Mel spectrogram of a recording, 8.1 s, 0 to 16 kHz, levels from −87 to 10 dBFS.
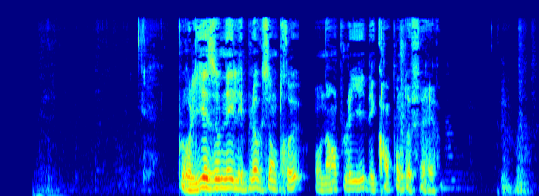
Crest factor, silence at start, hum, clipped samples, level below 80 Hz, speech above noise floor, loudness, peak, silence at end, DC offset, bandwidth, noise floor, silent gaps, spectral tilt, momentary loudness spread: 24 dB; 2.7 s; none; under 0.1%; -62 dBFS; 52 dB; -21 LUFS; 0 dBFS; 0.25 s; under 0.1%; 11.5 kHz; -73 dBFS; none; -5 dB/octave; 20 LU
